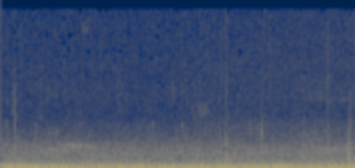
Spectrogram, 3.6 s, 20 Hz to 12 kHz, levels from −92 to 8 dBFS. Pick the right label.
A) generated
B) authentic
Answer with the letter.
B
